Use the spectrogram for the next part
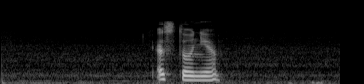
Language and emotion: Russian, neutral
